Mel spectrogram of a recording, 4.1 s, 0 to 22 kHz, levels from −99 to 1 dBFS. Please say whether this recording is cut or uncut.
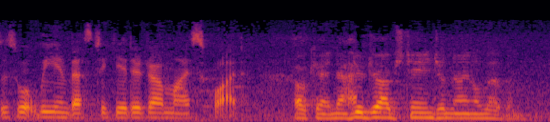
cut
